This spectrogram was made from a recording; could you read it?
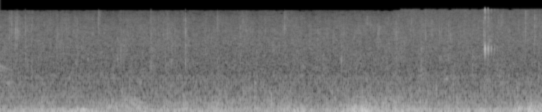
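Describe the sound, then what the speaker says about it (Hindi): Heavy rain pours steadily outside with a dense, even hiss and patter and low rumbling underneath, continuous and fairly faint throughout. "बाहर इतनी बारिश हो रही है ना"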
